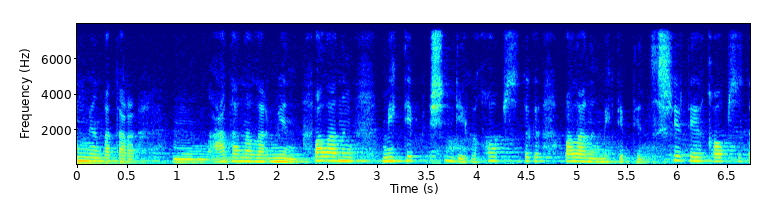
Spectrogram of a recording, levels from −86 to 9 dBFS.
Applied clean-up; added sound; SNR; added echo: none; none; none; none.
